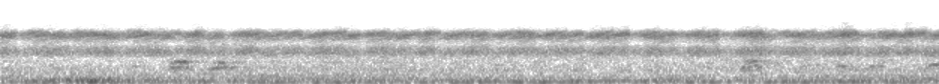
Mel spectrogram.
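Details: Frogs singing through a hot summer night, an ongoing mass chorus of fast croaking pulses, steady and dense, with scattered lower chirping notes mixed into the background.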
